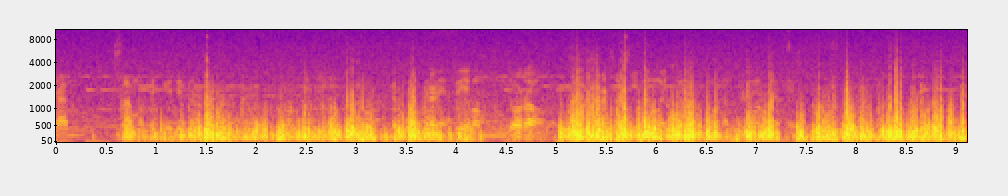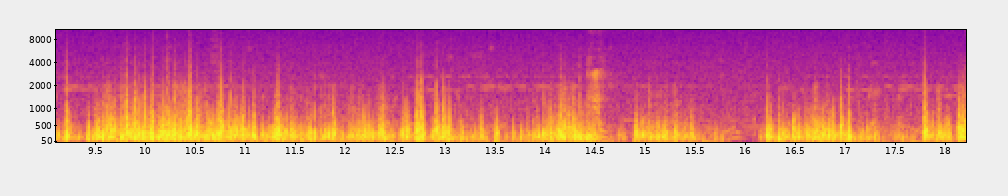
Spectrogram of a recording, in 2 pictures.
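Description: A middle-aged man speaks calmly and steadily into a microphone close by, outdoors.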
